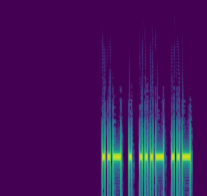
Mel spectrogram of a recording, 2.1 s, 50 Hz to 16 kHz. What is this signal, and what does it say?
Morse code, heard as a keyed tone, about 44 wpm, 700 Hz. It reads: UEVU
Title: All Cut Numbers - 4-Digit 45wpm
